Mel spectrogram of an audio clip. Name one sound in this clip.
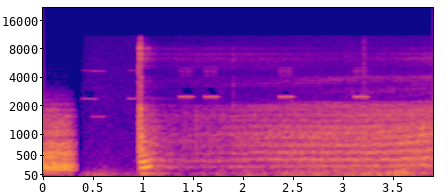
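Air rushes past a rocket in flight.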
